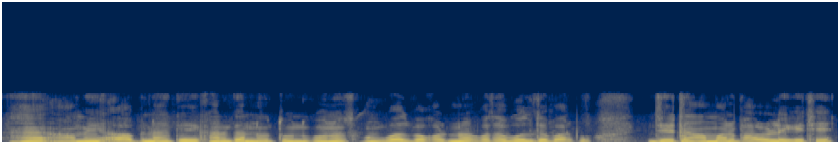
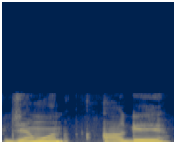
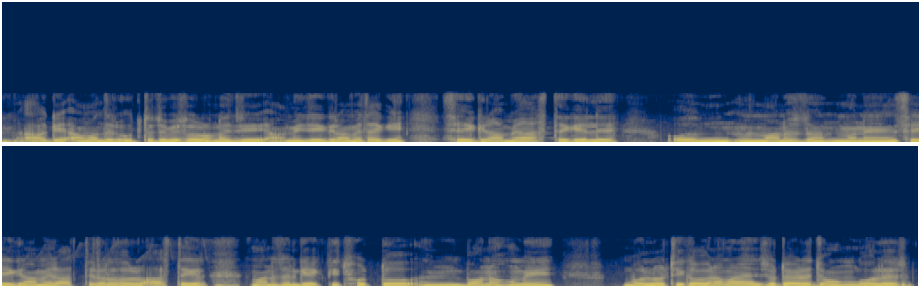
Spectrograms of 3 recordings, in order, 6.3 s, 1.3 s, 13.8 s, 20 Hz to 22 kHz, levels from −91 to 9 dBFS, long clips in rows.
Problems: none marked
